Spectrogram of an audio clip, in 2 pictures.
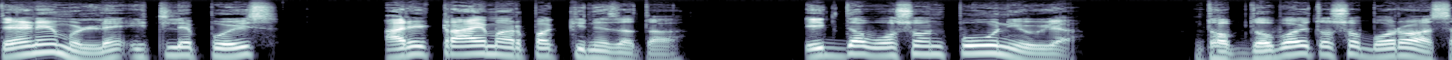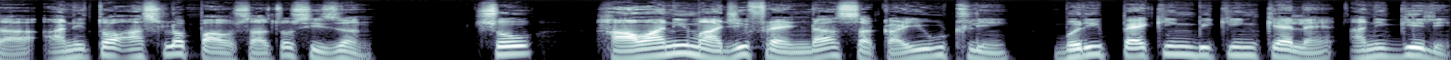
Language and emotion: Goan Konkani, neutral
